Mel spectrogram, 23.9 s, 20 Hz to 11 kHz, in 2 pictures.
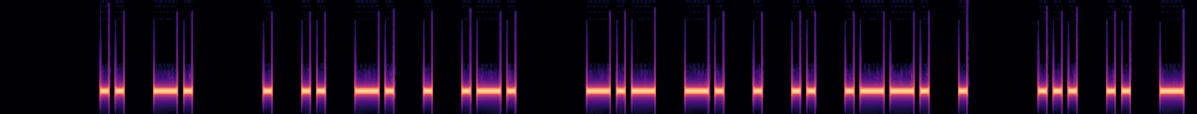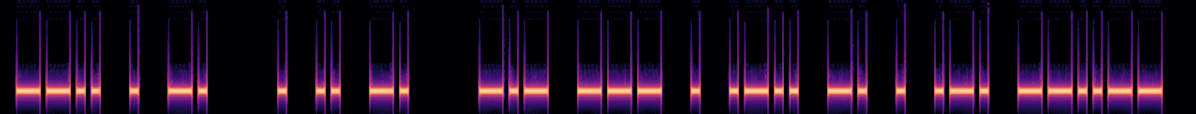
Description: Morse code, heard as a keyed tone, about 16 wpm, 700 Hz. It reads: IN EINER KNEIPE SITZEN EIN KOELNER,
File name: Morsekurs / Witze / Witz 10.Dezember 2019, 70 F80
